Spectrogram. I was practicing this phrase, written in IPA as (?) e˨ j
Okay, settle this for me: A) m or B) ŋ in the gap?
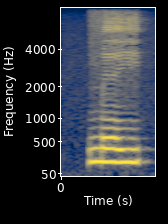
A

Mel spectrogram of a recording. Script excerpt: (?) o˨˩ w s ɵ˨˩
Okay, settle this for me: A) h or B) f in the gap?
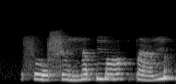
B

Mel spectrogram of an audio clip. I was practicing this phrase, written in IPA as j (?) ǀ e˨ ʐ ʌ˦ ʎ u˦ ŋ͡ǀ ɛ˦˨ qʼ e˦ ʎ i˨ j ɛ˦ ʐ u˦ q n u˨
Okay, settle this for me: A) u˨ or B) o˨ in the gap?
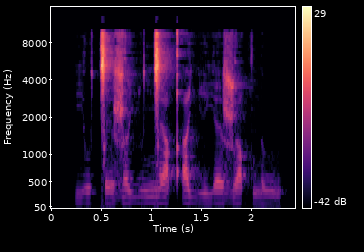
A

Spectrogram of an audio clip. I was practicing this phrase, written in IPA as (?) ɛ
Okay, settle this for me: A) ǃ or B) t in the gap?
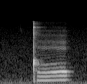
A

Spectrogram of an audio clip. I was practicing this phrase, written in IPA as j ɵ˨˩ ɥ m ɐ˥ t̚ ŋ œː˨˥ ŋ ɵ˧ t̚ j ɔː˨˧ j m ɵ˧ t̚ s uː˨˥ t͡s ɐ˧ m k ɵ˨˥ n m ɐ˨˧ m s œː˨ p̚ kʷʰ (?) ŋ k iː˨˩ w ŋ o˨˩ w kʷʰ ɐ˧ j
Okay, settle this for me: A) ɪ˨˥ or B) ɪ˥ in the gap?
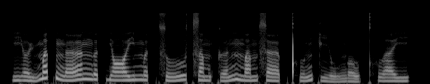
A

